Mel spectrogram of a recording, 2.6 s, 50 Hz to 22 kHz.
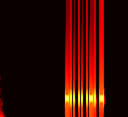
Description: Morse code, heard as a keyed tone, about 46 wpm, 700 Hz. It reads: DIRT
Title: Four Letter Words - 45wpm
